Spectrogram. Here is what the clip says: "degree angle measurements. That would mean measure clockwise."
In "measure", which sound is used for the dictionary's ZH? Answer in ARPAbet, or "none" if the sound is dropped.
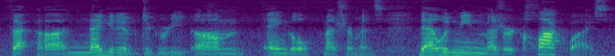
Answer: ZH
